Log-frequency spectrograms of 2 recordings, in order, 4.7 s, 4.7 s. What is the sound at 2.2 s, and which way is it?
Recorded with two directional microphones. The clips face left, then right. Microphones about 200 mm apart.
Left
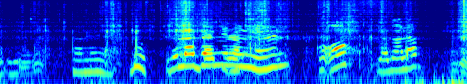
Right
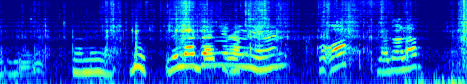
Speech, 30° left (ahead or behind).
